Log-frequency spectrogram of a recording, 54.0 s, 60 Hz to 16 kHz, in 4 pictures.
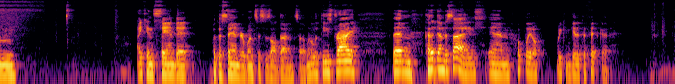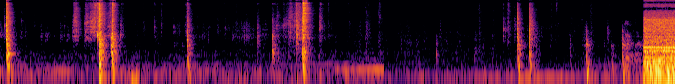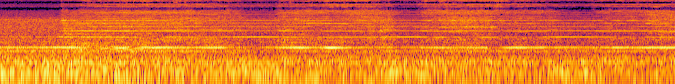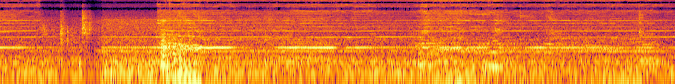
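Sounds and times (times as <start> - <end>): power saw cutting wood: 26.4 - 54.0.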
